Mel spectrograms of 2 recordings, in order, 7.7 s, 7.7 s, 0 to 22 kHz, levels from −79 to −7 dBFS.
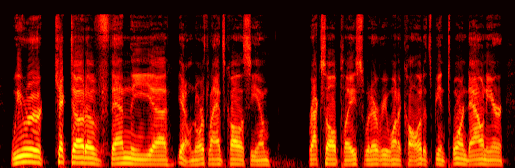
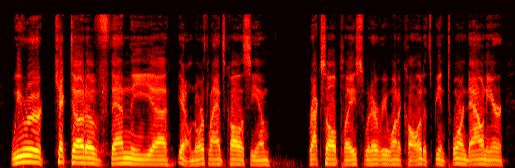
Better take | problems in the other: neither | distortion; slight; 10 dB below the speech; the same in both

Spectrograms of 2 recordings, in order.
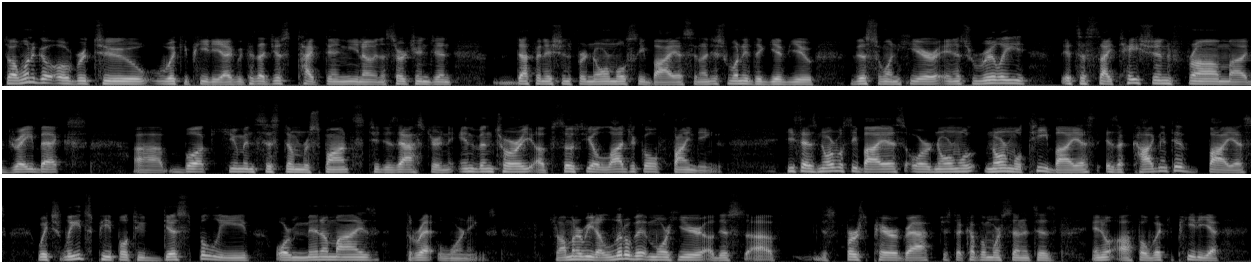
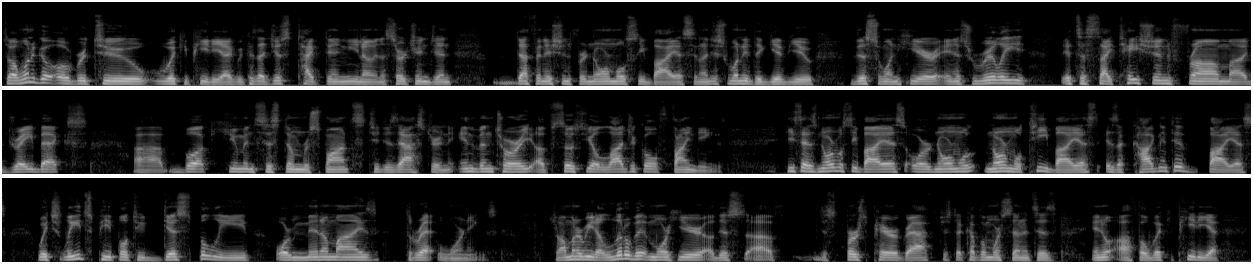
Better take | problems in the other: second | muffled; slightly; fading above 3.5 kHz

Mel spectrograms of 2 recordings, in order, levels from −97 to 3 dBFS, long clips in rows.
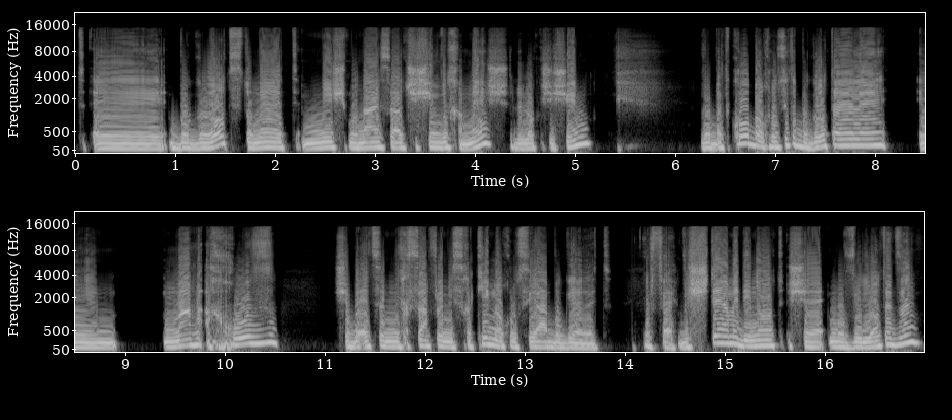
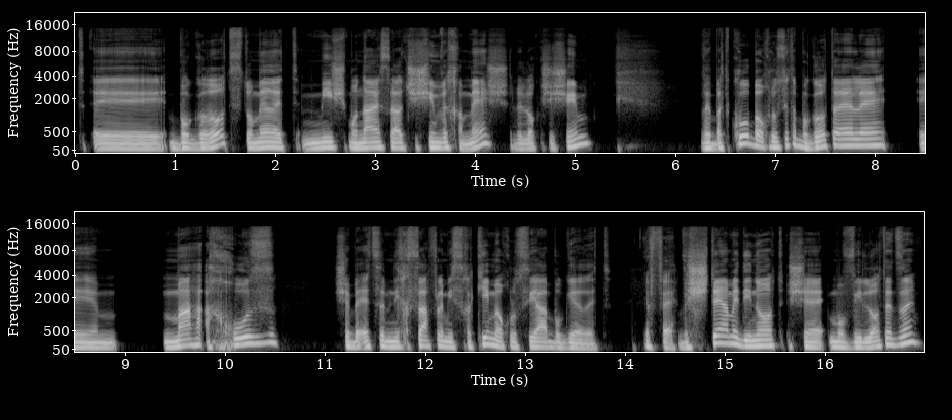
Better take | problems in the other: second | distortion; heavy; 6 dB below the speech

